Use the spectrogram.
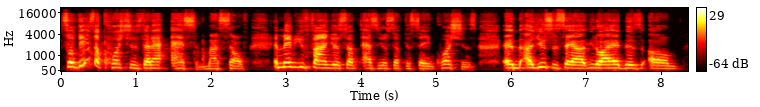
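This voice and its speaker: A woman in her sixties talks in a loose, rambling vlog style, asking herself questions and stacking fillers as she goes. Her voice is deep and heavy with a husky, breathy edge, sitting at a middling pitch for a woman. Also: moderate pace. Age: 60s. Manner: chatty, rambling, frequent fillers and self-questions. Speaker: vlogger. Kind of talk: casual personal vlog. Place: at school.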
